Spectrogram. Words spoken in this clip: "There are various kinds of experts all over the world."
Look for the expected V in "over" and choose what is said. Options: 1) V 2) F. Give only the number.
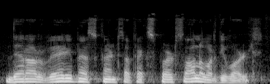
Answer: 1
